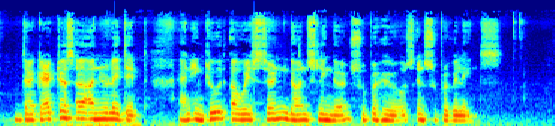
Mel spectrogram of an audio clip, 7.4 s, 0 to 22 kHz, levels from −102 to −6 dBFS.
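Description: From about 1.54 s, just after "characters are", a regular click cuts into the speech and recurs roughly every 1.85 s until about 7.10 s, some four times in all. These are clock drift buffer slips, likely from two devices running on separate clocks that disagree by a couple of hundred parts per million. The buffer between them drifts until a small block of samples, around fifteen each time, is dropped or repeated, and each jump produces a click.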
